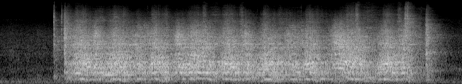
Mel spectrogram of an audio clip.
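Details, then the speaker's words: 1967 Pontiac Bonneville, abandoned farm car on a jump pack, long uneven cranking with ragged bursts that never catch; hard starting, "she's just struggling". Cause not confirmed: owner suspects poor plugs and a gummed-up carburetor. "Keep going. All right. Um, she's just struggling."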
